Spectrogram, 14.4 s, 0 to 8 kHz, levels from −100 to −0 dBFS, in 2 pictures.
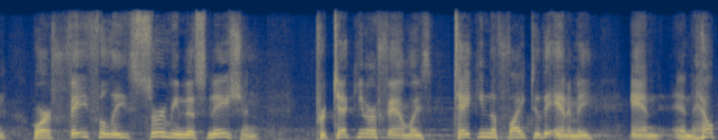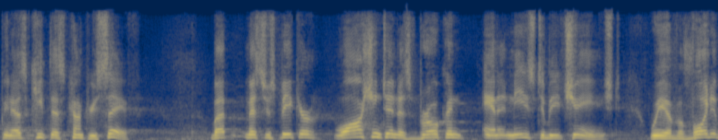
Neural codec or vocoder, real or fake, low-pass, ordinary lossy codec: codec, 16 kHz, 2 kbps, X-Codec, HuBERT features, trained on balanced general audio; fake; 7.2 kHz; AAC, 48 kbps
